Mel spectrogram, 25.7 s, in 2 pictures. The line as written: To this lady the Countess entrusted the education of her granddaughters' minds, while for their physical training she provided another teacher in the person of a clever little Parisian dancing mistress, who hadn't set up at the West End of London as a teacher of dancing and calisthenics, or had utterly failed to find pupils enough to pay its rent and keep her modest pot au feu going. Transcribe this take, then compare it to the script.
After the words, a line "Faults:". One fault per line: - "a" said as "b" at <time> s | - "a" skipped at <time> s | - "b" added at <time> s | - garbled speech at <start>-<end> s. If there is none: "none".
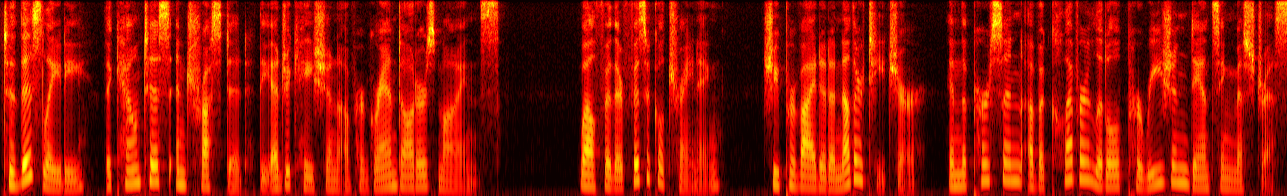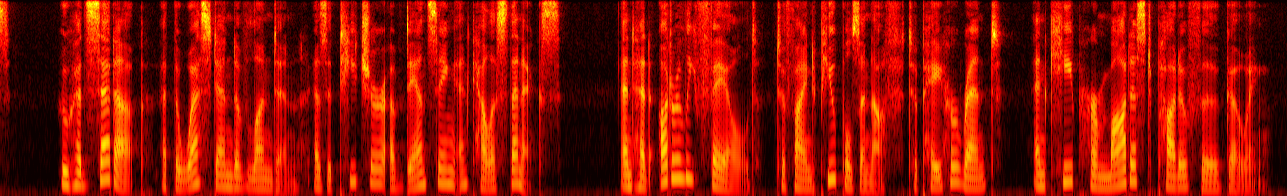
To this lady the Countess entrusted the education of her granddaughters' minds, while for their physical training she provided another teacher in the person of a clever little Parisian dancing mistress, who had set up at the West End of London as a teacher of dancing and calisthenics, and had utterly failed to find pupils enough to pay her rent and keep her modest pot au feu going.
Faults:
- "hadn't" said as "had" at 13.6 s
- "or" said as "and" at 19.1 s
- "its" said as "her" at 22.3 s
